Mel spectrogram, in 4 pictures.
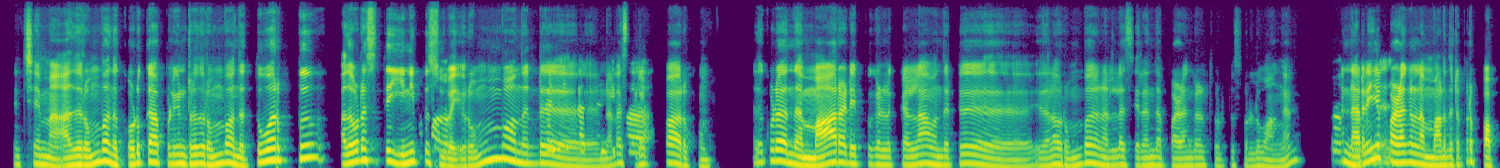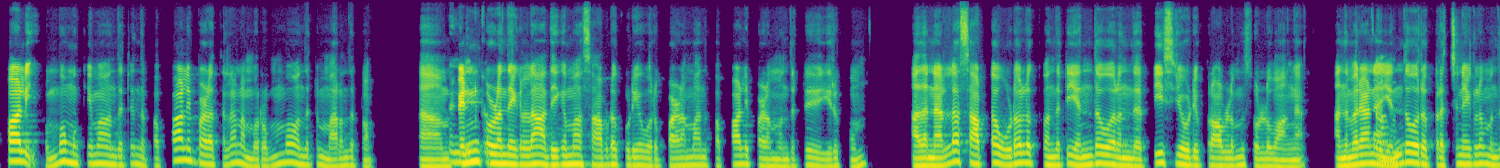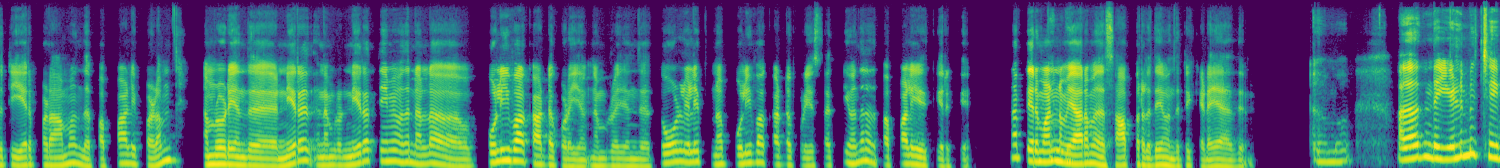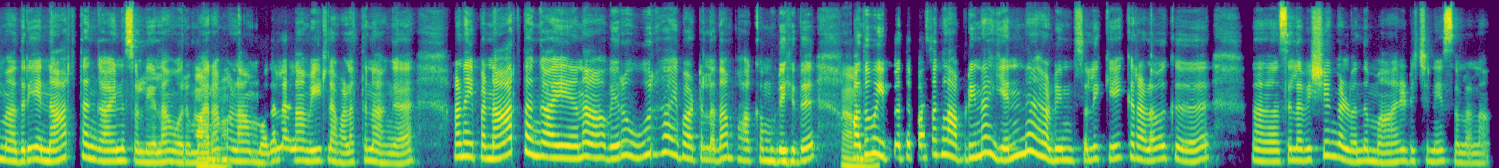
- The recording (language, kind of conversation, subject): Tamil, podcast, பருவத்துக்கேற்ப பழங்களை வாங்கி சாப்பிட்டால் என்னென்ன நன்மைகள் கிடைக்கும்?
- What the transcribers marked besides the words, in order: other noise; unintelligible speech; drawn out: "வந்துட்டு"; in English: "பிசிஓடி ப்ராப்ளம்ன்னு"; tapping; laughing while speaking: "பார்க்க முடியுது"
